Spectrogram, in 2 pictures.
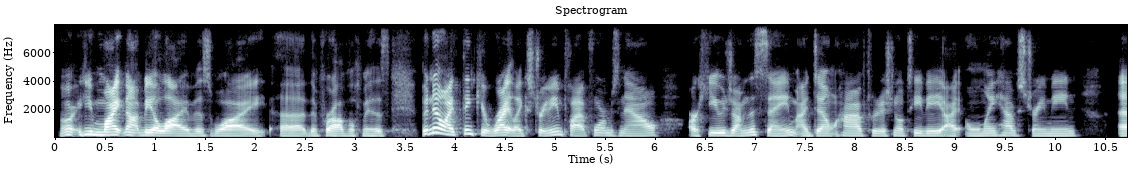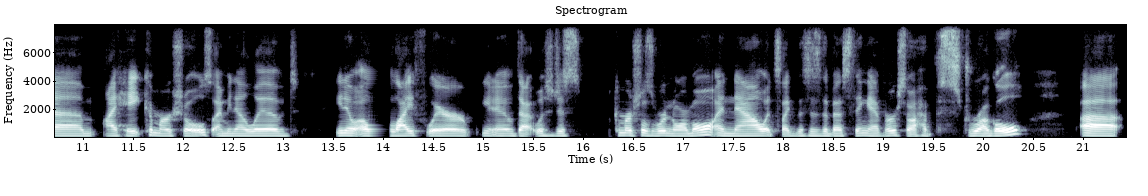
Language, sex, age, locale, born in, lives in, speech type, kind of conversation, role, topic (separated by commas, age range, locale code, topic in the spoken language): English, female, 50-54, en-US, United States, United States, conversation, podcast, host, What factors contribute to a TV show becoming a cultural phenomenon?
